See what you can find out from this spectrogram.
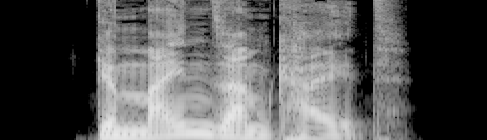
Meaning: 1. common ground 2. commonality, commonness, similarity, thing in common, common feature, shared characteristic
- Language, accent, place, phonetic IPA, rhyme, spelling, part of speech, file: German, Germany, Berlin, [ɡəˈmaɪ̯nzaːmkaɪ̯t], -aɪ̯nzaːmkaɪ̯t, Gemeinsamkeit, noun, De-Gemeinsamkeit.ogg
